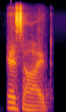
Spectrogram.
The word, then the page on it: azide: Indian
